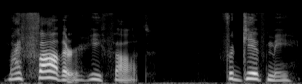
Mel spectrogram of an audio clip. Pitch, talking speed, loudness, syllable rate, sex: 220 Hz, 120 wpm, -17 LUFS, 4.1 syllables/s, female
